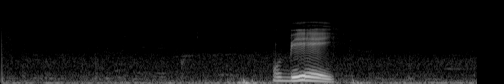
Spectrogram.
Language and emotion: Russian, angry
